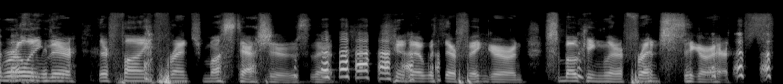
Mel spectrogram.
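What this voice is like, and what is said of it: Put-on French accent sounding Russian. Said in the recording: “why does my French accent sound Russian?”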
